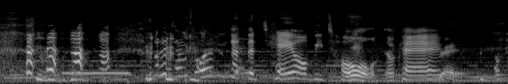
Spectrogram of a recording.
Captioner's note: laughs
